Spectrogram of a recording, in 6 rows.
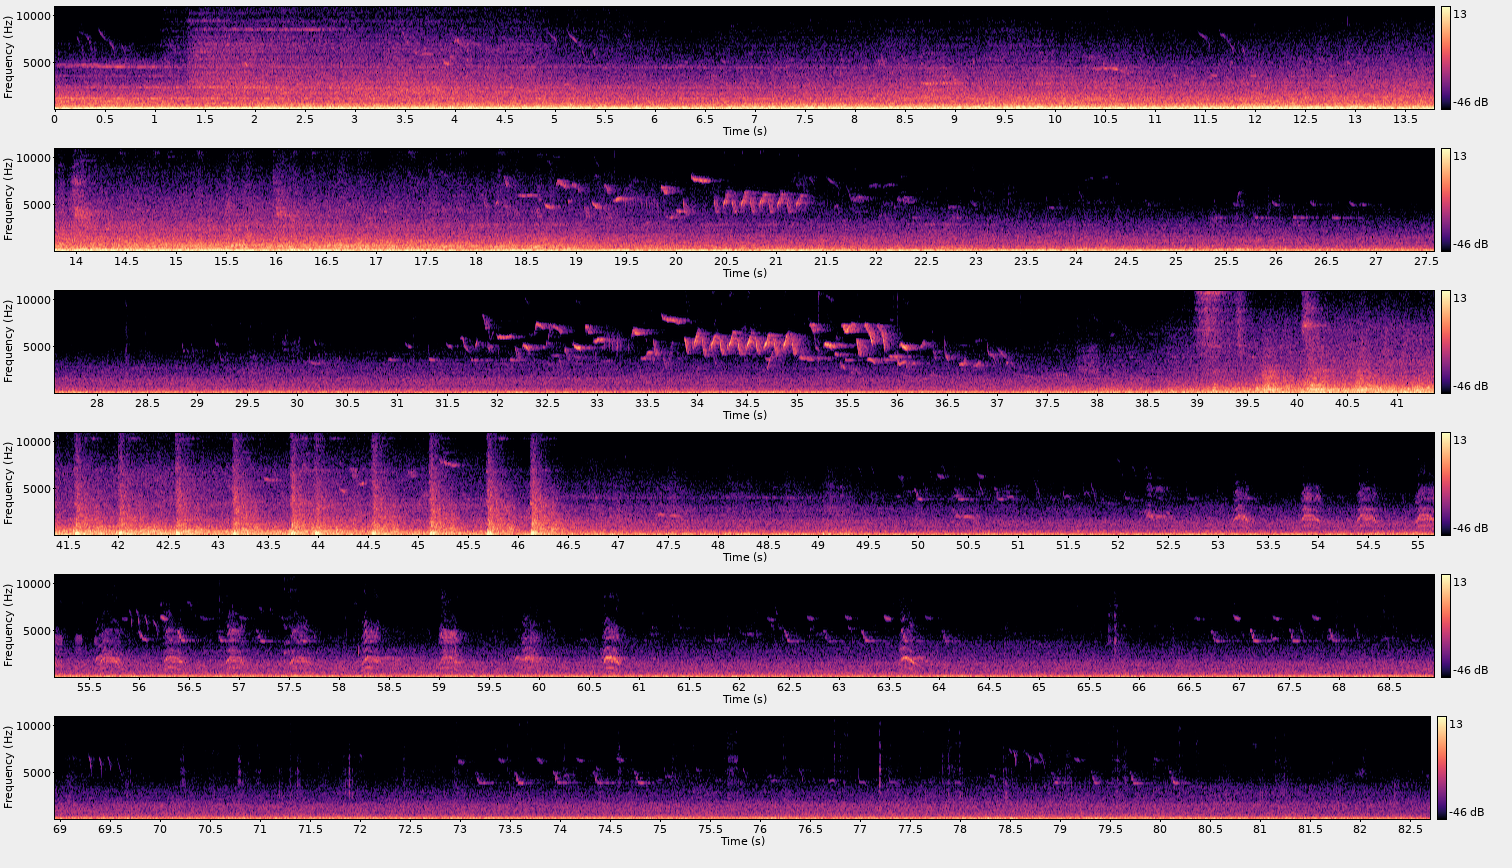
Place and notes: Sunny ambiance into the park, and a fast pace of trains passing in the station of Østerport.
København, Denmark, April 2019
